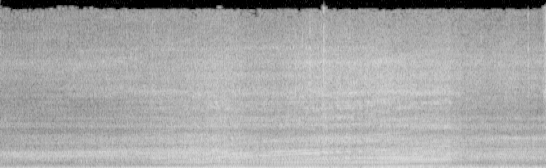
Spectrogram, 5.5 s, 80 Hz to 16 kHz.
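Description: A Honda VFR1200X motorcycle rides and accelerates, its engine note climbing steadily through the revs, loud and close with wind noise throughout and no talking.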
